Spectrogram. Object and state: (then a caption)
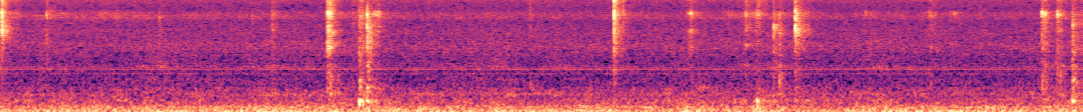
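Bar soap being shaved with a knife. A solid white Ivory bar soap is shaved with a pocket knife, and the flakes fall onto a pile. Short, bright scraping cuts and soft ticks sound at irregular intervals over a steady low background hum.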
